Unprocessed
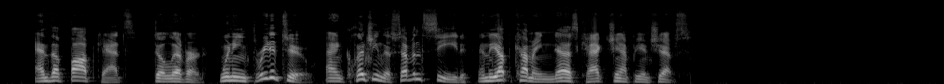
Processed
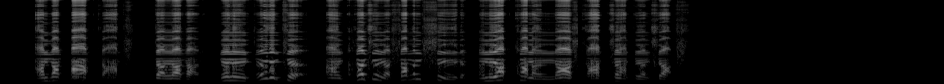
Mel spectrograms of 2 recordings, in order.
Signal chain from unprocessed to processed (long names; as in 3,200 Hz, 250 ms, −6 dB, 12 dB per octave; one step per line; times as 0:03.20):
samples in bit-reversed order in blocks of 32 samples
high-pass filter 1,300 Hz 12 dB per octave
